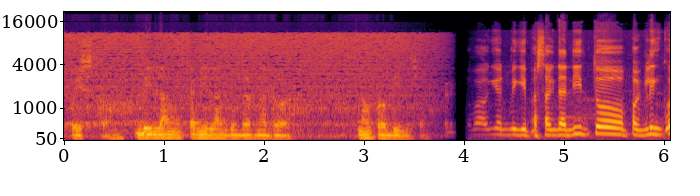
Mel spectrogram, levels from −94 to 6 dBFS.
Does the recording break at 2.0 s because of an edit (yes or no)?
no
